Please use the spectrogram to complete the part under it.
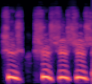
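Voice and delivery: high, rapid-fire mock shushes; imitated shushing. Chaperone silencing the boy before running out, mock shushing. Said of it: "And he goes".

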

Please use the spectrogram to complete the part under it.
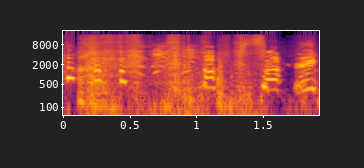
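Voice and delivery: high, drawn-out apology through laughter; real giggling fit; helpless laughter. Real, not acted. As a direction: squeeze the words out while cracking up. Helpless laughing fit interrupts recording.

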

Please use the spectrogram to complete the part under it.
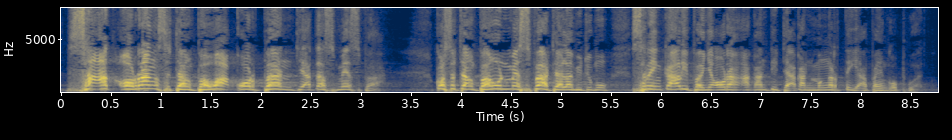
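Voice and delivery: loud, emphatic pulpit declaration; full-force preaching. Real, not acted. (khotbah lantang penuh penekanan)

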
